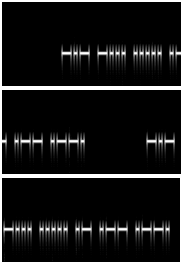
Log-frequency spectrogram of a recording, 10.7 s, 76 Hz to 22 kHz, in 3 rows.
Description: Morse code, heard as a keyed tone, about 20 wpm, 700 Hz. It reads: KB5AWP KB5AWP
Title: USA Call Signs - 6 Characters - Repeated 2x - 20wpm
